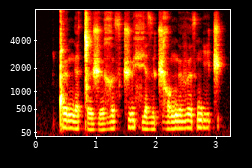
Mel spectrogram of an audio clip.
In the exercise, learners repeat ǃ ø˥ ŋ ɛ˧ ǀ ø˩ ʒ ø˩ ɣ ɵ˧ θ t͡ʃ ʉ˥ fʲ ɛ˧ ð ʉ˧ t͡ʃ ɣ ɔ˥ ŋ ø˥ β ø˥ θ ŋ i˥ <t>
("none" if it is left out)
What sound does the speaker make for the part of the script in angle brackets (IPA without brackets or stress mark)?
t͡ʃ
